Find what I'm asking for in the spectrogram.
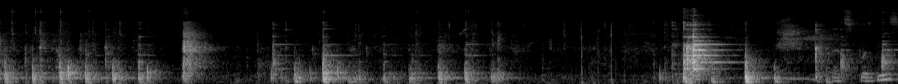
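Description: Vegan banana muffin batter being mixed in a bowl, with a rapid rhythmic series of spoon knocks and scrapes against the bowl in bursts, a louder clatter near the end, recorded close with no talk.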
